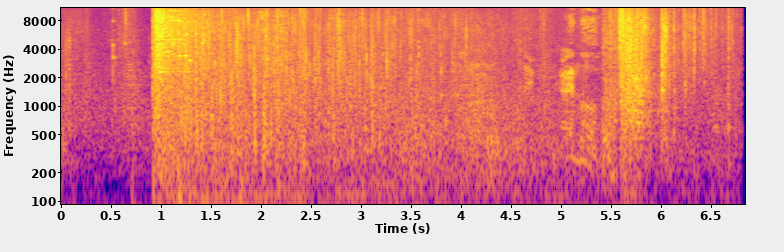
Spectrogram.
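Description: Wooden planks smash and splinter loudly.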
